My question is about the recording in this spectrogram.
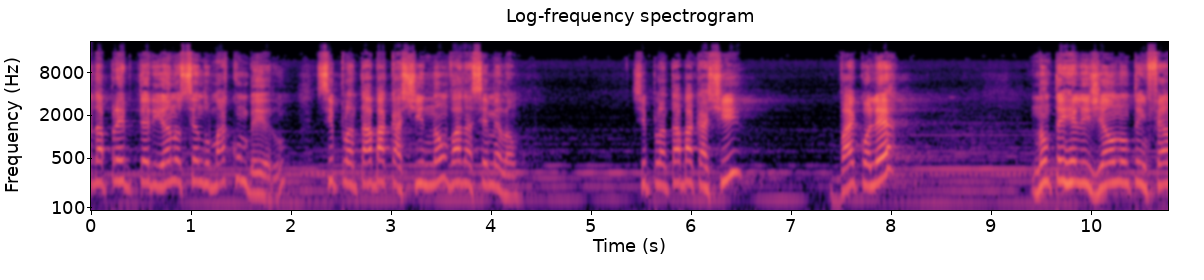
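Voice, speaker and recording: A man with a Brazilian Portuguese accent preaching a sermon to a congregation, emphatic, with rhetorical questions and climbs toward near-shouts. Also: high voice. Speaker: pastor. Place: church before a congregation.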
